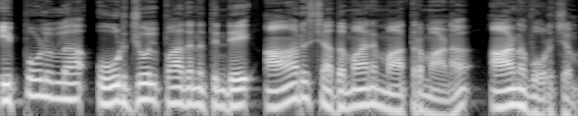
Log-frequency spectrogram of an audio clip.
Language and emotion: Malayalam, neutral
